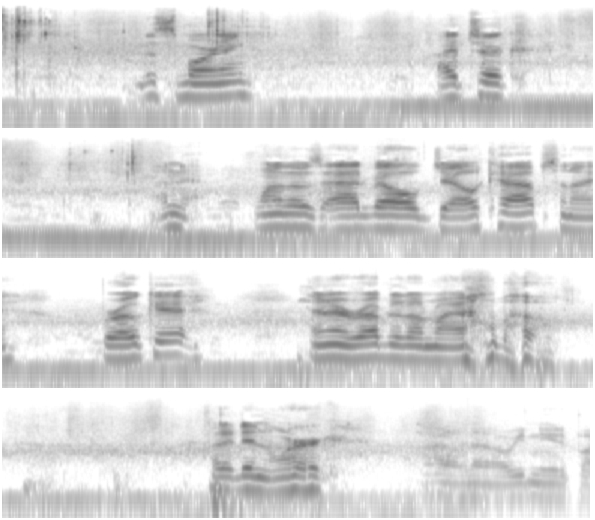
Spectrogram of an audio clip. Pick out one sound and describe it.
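An adult man talks close to the microphone.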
